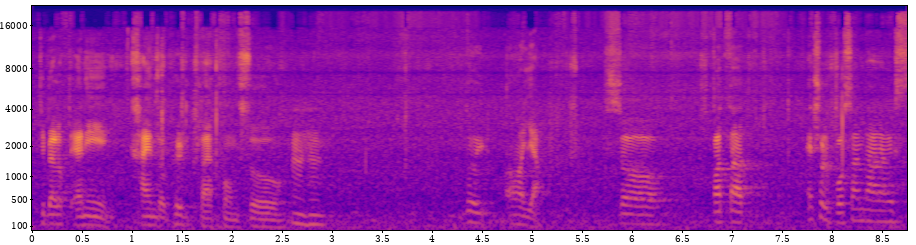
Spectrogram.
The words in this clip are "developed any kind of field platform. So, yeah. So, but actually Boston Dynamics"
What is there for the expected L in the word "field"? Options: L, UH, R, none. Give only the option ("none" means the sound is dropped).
none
